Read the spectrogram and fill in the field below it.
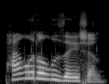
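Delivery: enjoy saying the long word; relishing the word. Real, not acted. Teacher relishing a fun word, excited. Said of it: "That's fun to say".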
